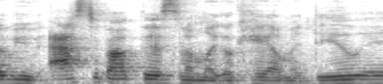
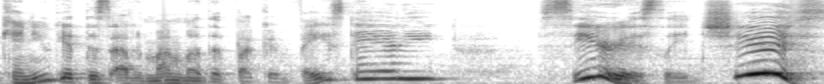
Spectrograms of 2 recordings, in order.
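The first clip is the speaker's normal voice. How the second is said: sing-song, swooping, animated cat voice; 4 dB louder than usual. Greeting the other cat, then speaking for it: voicing the cat Mina. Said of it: "She's like".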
